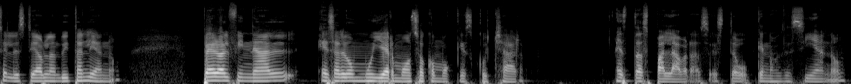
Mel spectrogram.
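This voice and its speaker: Rambling young man, smooth dry voice. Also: a little high, darkish tone, dry recording. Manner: rambling, many fillers and self-corrections. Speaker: travel vlogger. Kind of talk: casual vlog storytelling.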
